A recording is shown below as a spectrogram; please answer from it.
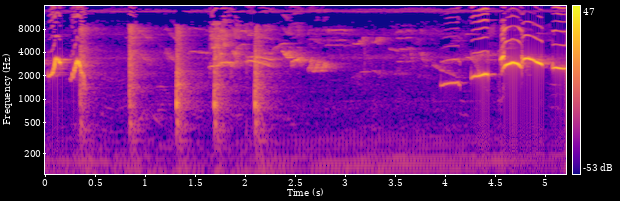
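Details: Oriental magpie-robin used as a trapping lure in the forest; several harsh, scratchy notes at first, then a soft gap and a closing phrase of clear, rising whistles over a low background hum.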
